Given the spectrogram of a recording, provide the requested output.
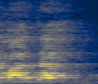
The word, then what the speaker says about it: вода: Моя вода. Моя вода. Моя вода, my water. Possessive pronoun my in the feminine. Вода, mind the pronunciation. An unstressed syllable O is pronounced as A.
